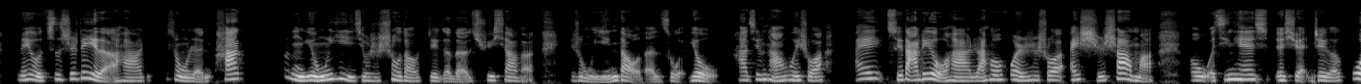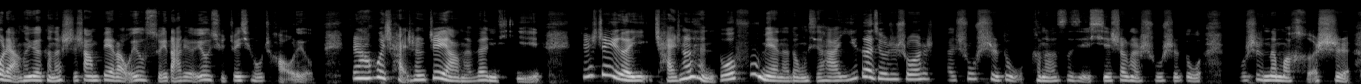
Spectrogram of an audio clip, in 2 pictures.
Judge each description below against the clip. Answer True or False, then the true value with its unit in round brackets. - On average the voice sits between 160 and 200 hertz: True (190 Hz)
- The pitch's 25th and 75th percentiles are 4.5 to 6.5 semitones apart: True (5.0 semitones)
